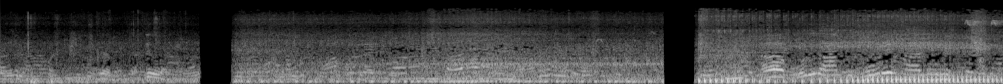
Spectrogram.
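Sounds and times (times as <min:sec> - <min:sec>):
people talking: 0:00.0 - 0:10.0
motorcycle engine running: 0:02.3 - 0:10.0.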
